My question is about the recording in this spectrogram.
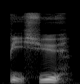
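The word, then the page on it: bi4 xu1: tone 4; tone 1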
